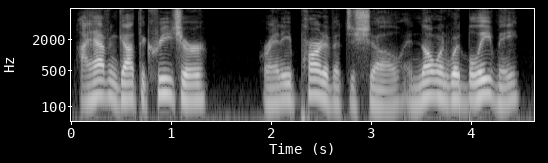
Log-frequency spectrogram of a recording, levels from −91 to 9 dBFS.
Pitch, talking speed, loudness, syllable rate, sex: 135 Hz, 235 wpm, -17 LUFS, 6.5 syllables/s, male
